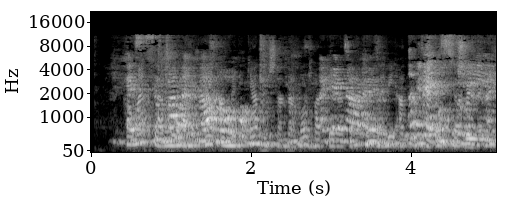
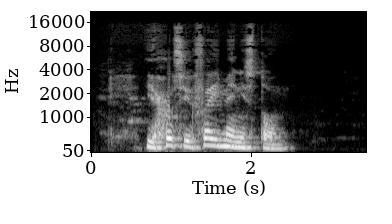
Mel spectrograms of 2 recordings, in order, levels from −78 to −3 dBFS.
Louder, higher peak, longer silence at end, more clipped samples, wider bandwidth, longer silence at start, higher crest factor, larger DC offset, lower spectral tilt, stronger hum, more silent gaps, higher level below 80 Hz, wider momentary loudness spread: second, -19 LUFS vs -13 LUFS; about the same, -2 dBFS vs -2 dBFS; second, 0 s vs 1 s; neither; second, 11.5 kHz vs 16 kHz; second, 0.25 s vs 0.4 s; about the same, 18 dB vs 14 dB; neither; second, -3 dB/octave vs -6 dB/octave; neither; neither; second, -56 dBFS vs -50 dBFS; about the same, 10 LU vs 9 LU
